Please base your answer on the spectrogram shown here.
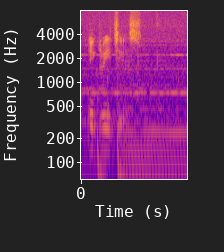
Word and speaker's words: egregious: Remember this word, egregious. I think there is a pronunciation here, egregious. That's how you pronounce it.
